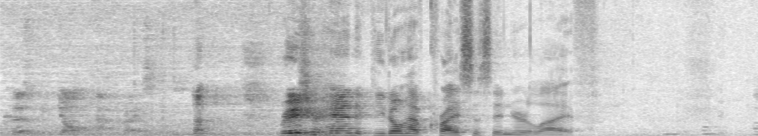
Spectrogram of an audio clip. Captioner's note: chuckles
